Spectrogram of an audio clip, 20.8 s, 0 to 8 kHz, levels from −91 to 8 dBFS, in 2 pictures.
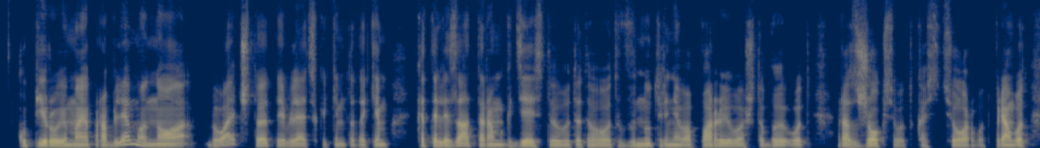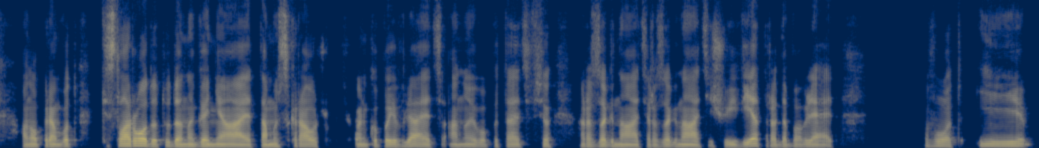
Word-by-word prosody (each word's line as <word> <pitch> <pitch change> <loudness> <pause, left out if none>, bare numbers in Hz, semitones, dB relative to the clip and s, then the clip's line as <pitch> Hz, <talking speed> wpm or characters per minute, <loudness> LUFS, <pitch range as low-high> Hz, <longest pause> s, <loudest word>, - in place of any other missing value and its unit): купируемая 110 -4 +2
проблема. 135 - +1
Но 115 -1 +2 0.2
бывает, - - 0
что 120 - 0
это 120 -1 0
является 115 +1 -1
каким-то 110 +1 -8
таким 110 +2 -3 0.3
катализатором 115 -2 +2
к 110 - -8
действию 110 -1 0
вот 100 +1 -5
этого 100 0 -2
вот 100 0 -2
внутреннего 105 -1 -2
порыва, 105 +1 +1
чтобы 100 0 -3
вот 105 +1 -3 0.3
разжегся 110 +1 +1
вот - - -9
костер. - - -3
Вот - - -12
прям 95 -1 +4
вот 105 0 +1 0.3
оно 110 0 0
прям 110 -1 +2
вот 115 - -1 0.2
кислорода 125 -2 +6
туда 115 0 +3
нагоняет, 110 -2 +3
там 100 +2 +2
искра 110 +1 +1
уже 110 - -2 0.2
потихоньку 105 -1 -4
появляется. 105 0 +1
Оно 105 +1 -2
его 105 -1 -3
пытается 105 0 -4
всё - - -5 0.3
разогнать, 105 -2 0
разогнать, 100 -1 0
еще 105 - -6
и 95 - -5
ветра 120 -4 +3
добавляет. 105 0 -2 0.9
Вот 115 -1 -3 0.2
и 120 0 0
110 Hz, 140 wpm, -26 LUFS, 105-115 Hz, 0.9 s, кислорода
